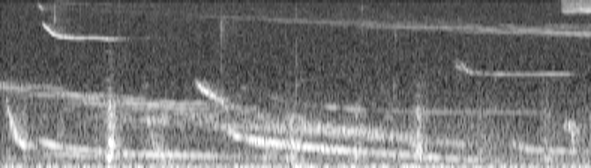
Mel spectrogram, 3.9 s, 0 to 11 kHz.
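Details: Chorus of Weddell seals beneath Southern Ocean sea ice at McMurdo Sound, Antarctica, November 2017, from an observatory 21 m under the ice: many overlapping downward-gliding whistles and high thin tones crisscross, with soft ticking clicks between.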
